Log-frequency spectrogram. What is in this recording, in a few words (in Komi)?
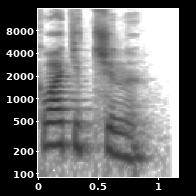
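"кватитчыны", Komi, female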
